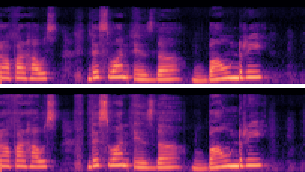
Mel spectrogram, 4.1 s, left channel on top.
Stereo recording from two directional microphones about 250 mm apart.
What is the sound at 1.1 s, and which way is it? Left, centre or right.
Speech, centre.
